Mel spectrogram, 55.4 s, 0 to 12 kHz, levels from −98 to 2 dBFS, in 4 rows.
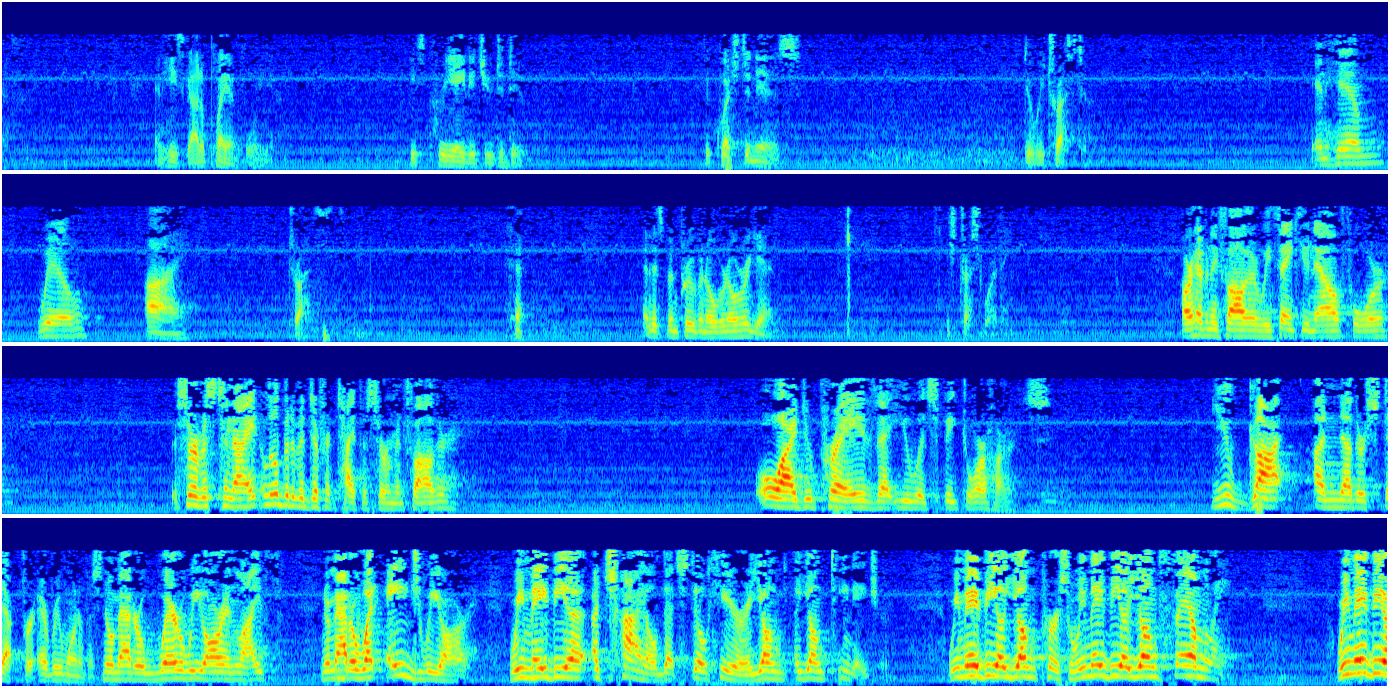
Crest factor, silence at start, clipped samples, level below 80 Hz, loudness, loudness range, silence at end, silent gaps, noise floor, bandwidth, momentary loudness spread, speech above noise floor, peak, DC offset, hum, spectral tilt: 26 dB; 1.65 s; under 0.1%; -70 dBFS; -25 LUFS; 24 LU; 0 s; none; -62 dBFS; 6.4 kHz; 26 LU; 36 dB; -2 dBFS; under 0.1%; none; -3.5 dB/octave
